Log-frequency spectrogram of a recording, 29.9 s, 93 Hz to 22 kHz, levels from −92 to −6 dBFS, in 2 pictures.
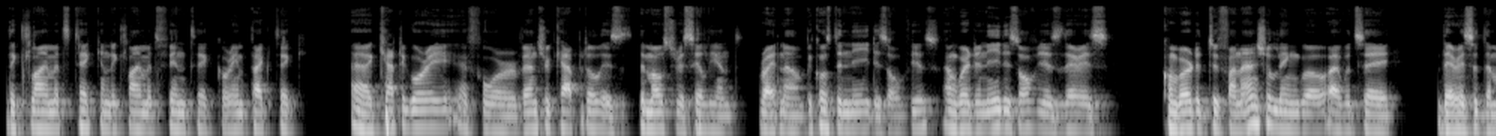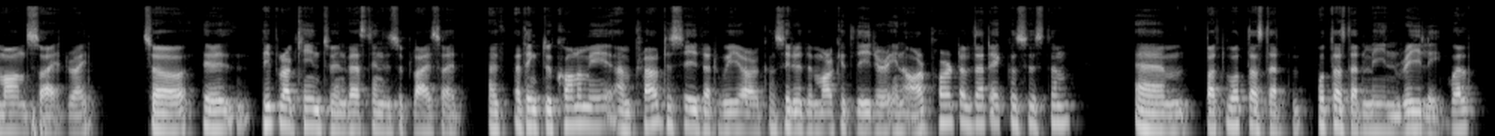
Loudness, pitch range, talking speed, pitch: -30 LUFS, 115-130 Hz, 185 wpm, 120 Hz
